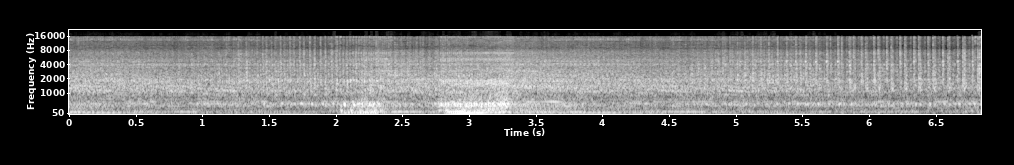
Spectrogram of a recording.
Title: Ford 1.0 ecoboos vanos making noise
